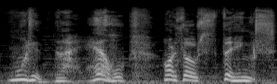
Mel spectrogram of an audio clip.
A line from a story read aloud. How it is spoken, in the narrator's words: I shouted to her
